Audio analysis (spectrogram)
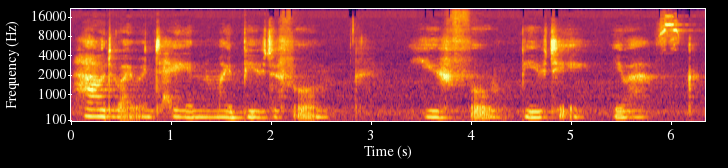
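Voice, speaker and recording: Slow breathy evil witch, acted by a woman. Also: mid-range voice, flat delivery. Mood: gloating, mocking. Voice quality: breathy, half-whispered. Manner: slow, deliberate, hypnotic, condescending. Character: evil ageless witch, youthful-looking, gloating, seductive, predatory. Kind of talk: soft-spoken ASMR roleplay. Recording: faint background noise.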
